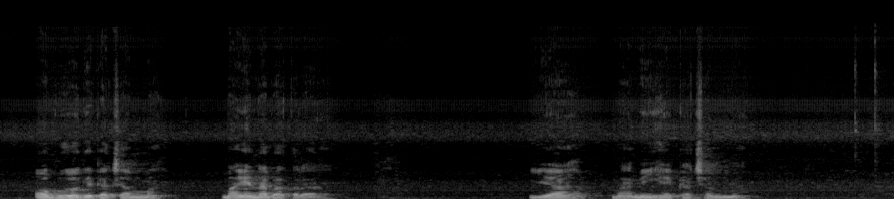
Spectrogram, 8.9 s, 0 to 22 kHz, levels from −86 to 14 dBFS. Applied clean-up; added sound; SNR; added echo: none; none; none; none.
